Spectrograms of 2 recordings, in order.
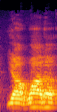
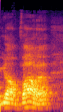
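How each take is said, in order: First: The middle sound is a w consonant. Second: The middle sound is a v consonant. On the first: "not Yawada" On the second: "or Yavada"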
